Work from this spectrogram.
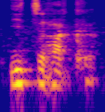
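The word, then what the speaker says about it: יצחק: 이삭이 히브리어로 뭐라고요? 이츠하크.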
